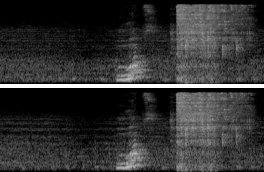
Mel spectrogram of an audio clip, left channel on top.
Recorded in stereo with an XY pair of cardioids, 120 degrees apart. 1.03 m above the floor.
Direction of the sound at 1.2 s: 30° right.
